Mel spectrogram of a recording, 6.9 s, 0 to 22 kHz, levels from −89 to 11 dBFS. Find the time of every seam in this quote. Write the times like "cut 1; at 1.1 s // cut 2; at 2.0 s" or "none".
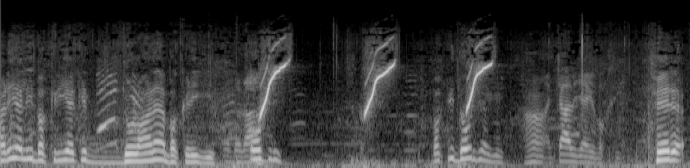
none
